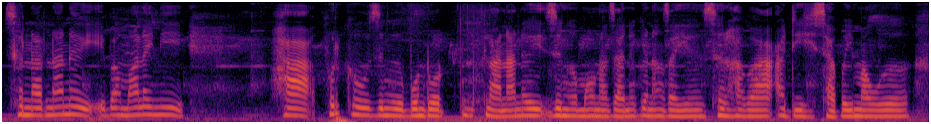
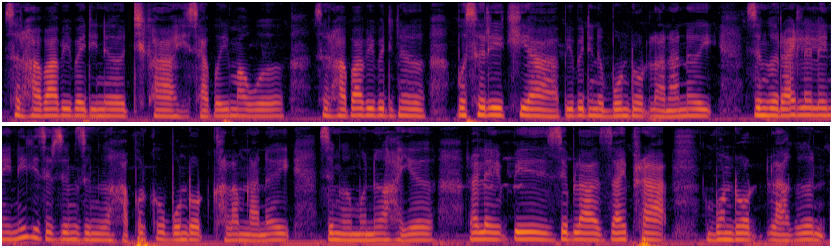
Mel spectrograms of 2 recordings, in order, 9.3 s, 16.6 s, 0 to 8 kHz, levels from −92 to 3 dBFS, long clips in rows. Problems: none marked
